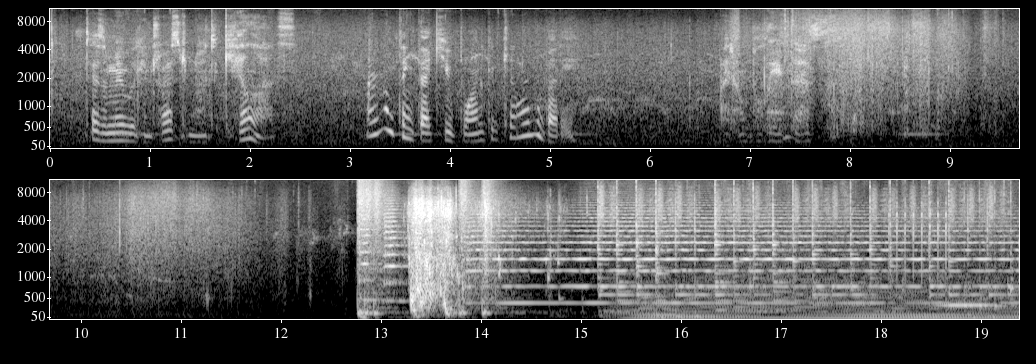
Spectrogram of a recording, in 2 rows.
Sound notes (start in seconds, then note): 12.8 upbeat music; 12.8 water splashing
